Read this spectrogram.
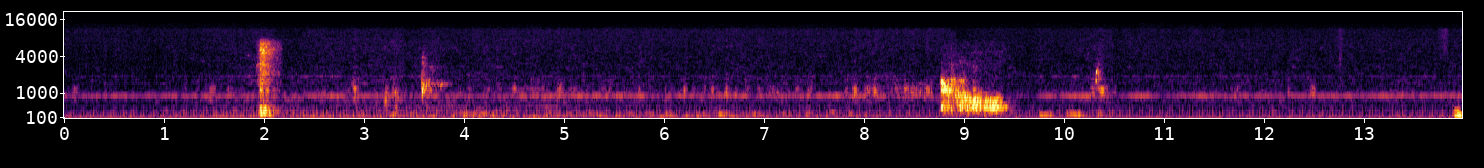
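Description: A man speaks quietly over an online call.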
